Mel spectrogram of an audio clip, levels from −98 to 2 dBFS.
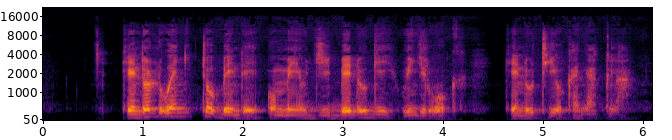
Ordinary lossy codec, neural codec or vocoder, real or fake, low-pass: MP3, 64 kbps; vocoder, 44.1 kHz, 128 mel bands, Pupu-Vocoder; fake; 19.8 kHz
